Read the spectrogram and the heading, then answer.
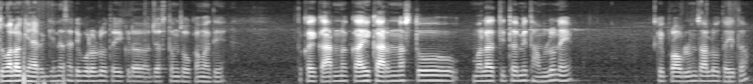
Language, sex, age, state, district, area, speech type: Marathi, male, 18-30, Maharashtra, Buldhana, urban, spontaneous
